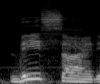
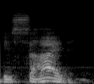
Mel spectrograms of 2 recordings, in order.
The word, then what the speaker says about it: decide: 결정한다 할 때 decide. 제가 이렇게 얘기하죠. decide 이렇게 안 하고 decide. forget 이렇게 뒤에다 제가 발음을 세게 하죠.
